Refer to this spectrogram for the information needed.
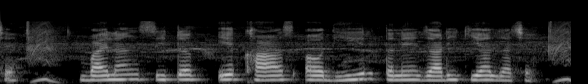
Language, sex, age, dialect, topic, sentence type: Magahi, female, 18-24, Northeastern/Surjapuri, banking, statement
